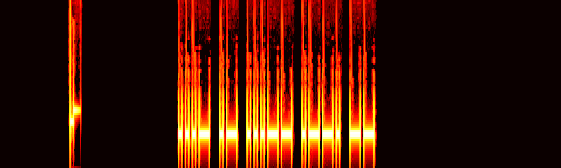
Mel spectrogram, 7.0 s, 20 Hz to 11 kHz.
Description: Morse code, heard as a keyed tone, about 28 wpm, 700 Hz. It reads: VA3PM
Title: Call Signs - 28wpm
